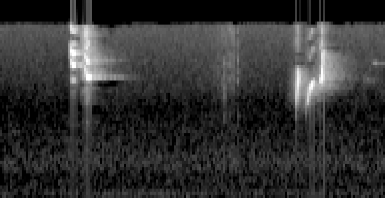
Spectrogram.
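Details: European goldfinch, recorded as a clean model for training fledglings to sing: two short clusters of sharp high tinkling notes, the second a rising triple twitter, over a quiet background.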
